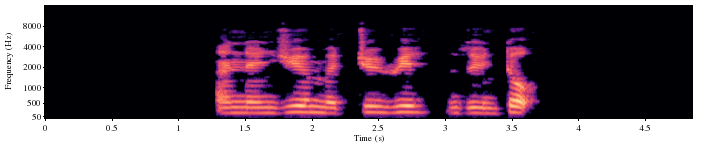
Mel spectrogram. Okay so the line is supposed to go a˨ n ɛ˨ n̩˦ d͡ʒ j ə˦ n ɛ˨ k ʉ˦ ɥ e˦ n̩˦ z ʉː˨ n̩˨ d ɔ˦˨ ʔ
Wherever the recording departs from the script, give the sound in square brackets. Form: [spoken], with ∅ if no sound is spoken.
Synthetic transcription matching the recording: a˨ n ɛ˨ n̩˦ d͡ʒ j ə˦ [m] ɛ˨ [t] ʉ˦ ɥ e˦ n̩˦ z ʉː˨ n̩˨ [t] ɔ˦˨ ʔ

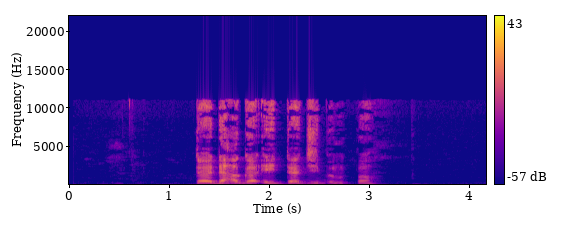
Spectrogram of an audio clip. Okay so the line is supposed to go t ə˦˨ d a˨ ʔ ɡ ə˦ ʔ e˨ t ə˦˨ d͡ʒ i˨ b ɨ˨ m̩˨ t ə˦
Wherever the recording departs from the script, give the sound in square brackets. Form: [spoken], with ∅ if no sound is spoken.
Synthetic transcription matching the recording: t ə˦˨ d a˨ ʔ ɡ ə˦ ʔ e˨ t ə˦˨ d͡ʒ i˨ b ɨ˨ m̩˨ [p] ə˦

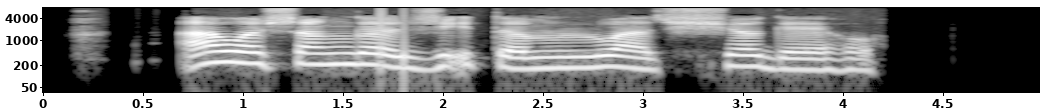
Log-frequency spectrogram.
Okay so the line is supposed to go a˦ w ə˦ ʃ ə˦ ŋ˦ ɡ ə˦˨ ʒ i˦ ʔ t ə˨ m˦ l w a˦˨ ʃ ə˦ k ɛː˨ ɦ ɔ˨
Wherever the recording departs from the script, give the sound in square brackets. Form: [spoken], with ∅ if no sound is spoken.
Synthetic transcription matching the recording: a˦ w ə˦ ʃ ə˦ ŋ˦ ɡ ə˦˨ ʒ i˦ ʔ t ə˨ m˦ l w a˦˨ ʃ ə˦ [ɡ] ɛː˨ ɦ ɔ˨

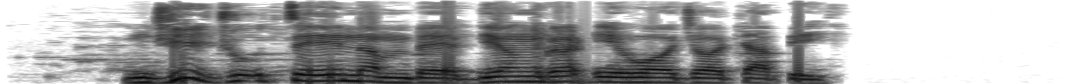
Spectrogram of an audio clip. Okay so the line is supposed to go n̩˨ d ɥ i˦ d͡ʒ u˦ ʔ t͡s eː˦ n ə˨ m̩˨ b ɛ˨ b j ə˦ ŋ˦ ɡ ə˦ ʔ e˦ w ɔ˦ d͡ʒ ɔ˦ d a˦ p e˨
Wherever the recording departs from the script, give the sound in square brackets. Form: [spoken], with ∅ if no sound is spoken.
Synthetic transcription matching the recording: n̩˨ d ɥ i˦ d͡ʒ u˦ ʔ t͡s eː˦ n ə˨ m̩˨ b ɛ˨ b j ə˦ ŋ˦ ɡ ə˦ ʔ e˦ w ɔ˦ d͡ʒ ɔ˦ [t] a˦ p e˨

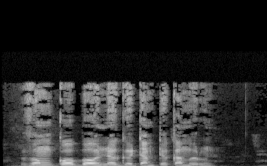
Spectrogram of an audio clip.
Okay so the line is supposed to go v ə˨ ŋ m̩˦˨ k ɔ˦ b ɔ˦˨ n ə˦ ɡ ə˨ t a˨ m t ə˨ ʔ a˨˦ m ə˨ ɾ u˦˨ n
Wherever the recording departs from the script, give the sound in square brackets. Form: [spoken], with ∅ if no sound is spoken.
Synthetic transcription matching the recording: v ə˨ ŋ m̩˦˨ k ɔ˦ b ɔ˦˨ n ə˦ ɡ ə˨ t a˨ m t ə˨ [k] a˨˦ m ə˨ ɾ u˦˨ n

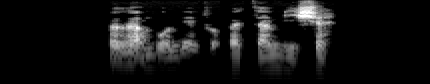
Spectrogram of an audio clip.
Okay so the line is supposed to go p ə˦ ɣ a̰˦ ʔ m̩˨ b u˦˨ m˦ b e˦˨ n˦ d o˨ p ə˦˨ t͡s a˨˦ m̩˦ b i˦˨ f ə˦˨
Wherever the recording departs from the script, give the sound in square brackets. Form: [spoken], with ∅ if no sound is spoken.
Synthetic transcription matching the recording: p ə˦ ɣ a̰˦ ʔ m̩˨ b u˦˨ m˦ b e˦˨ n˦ [t] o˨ p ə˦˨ t͡s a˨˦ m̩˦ b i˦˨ [ʃ] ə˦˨

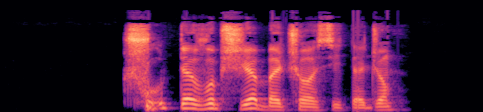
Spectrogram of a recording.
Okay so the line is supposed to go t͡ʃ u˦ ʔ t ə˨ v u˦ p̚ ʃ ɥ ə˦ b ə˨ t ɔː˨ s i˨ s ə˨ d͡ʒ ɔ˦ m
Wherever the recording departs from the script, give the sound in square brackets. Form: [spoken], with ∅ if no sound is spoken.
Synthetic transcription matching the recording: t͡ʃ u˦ ʔ t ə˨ v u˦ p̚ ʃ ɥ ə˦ b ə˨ [t͡ʃ] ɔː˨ s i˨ [t] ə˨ d͡ʒ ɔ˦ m

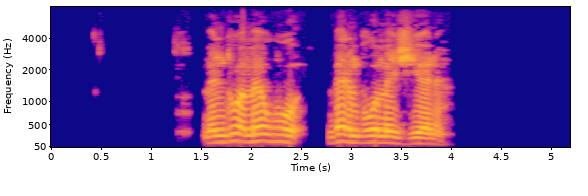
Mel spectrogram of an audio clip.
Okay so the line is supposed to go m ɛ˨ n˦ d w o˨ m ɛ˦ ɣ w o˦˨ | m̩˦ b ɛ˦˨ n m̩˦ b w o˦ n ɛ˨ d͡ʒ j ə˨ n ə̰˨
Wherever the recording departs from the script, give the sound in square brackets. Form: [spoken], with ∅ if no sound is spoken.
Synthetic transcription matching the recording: m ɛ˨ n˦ d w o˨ m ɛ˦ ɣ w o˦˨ | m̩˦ b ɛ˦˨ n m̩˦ b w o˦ [m] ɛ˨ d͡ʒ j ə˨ n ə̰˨

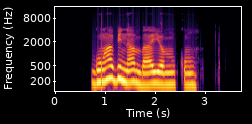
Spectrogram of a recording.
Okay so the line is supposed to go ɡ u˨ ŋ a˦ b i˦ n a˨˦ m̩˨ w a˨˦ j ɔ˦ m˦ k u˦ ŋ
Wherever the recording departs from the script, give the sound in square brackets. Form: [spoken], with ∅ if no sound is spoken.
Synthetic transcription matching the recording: ɡ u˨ ŋ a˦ b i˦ n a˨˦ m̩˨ [b] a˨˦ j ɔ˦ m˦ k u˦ ŋ

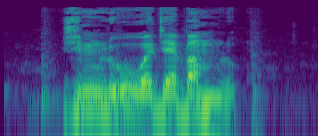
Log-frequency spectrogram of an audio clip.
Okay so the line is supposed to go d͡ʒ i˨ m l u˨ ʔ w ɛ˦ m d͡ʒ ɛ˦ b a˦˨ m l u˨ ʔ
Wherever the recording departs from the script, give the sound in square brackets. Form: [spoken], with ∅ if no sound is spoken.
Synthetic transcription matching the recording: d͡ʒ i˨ m l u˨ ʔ w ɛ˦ [∅] d͡ʒ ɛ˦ b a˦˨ m l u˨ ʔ

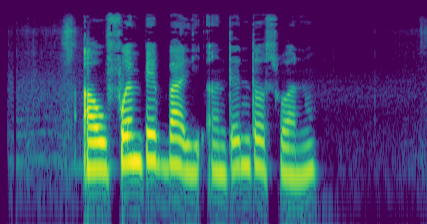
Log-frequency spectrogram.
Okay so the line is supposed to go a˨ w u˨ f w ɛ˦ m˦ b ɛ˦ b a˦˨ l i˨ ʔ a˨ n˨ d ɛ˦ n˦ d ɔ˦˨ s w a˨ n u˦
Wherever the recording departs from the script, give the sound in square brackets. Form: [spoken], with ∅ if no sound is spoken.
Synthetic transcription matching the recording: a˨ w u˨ f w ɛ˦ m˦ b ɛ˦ b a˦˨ l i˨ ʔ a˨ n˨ d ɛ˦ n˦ d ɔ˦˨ s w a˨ n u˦

